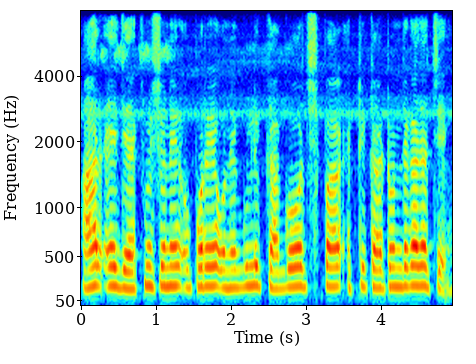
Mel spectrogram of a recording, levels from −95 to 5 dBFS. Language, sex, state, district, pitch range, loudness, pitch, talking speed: Bengali, male, Assam, Hailakandi, 185-200 Hz, -16 LUFS, 195 Hz, 145 wpm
